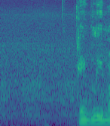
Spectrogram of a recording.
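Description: A man speaks loudly and with animation close to a microphone.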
